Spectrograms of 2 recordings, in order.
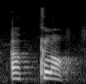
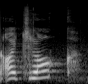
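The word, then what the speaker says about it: o'clock: Inggrisnya titik titik titik a clock a clock walaupun ini tulisannya O kita bacanya e jadi bukan oclok o tapi e clock e clock nulisnya o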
